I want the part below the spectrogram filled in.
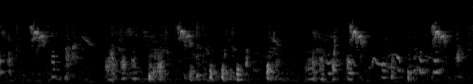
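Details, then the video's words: Backyard Marans, Araucana, Easter Egger and Olive Egger hens with a Bielefelder and Golden Cuckoo Marans mix rooster in a feeding frenzy. Steady run of short, low clucks, about one a second, mixed with thin high chirps. "ASMR Bielefeld Marans Rooster & Hens Feeding Frenzy!"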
